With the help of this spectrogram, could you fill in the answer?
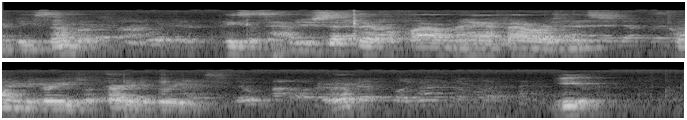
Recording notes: Seminar from 2018 NWTF Convention. I have the recording from the turkey dogging seminar from the 2018 NWTF Convention and Sports Show in Nashville.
